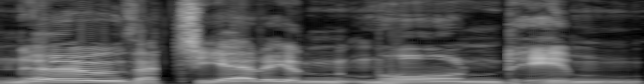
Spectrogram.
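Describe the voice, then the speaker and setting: A man puts on a resonant character voice at a medium pitch. His pitch varies in an ordinary way. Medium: read story. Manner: grave, serious, authoritative.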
